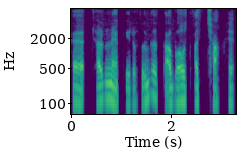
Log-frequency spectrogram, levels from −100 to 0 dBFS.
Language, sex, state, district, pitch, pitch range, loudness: Hindi, male, Bihar, Jamui, 115 Hz, 105-125 Hz, -33 LUFS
